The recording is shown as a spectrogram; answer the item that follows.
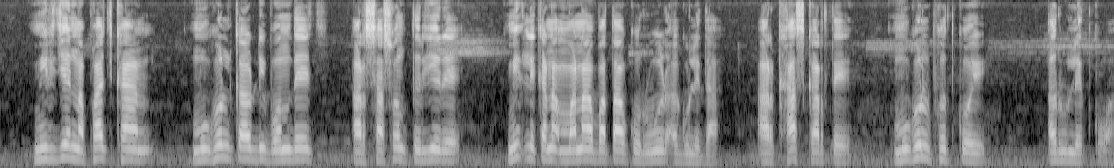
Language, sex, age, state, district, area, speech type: Santali, male, 45-60, West Bengal, Paschim Bardhaman, urban, read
